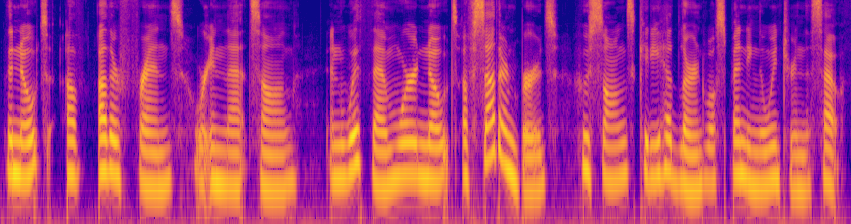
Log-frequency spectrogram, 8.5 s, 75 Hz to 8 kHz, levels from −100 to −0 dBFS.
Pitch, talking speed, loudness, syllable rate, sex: 190 Hz, 205 wpm, -18 LUFS, 5.5 syllables/s, female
